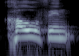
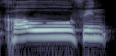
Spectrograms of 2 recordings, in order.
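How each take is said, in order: First: The vowel is cut off with a jerk. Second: The vowel is stretched out long. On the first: "और झटका भी नहीं देना, खौफिन ऐसा भी नहीं करना" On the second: "अब इसको खींचना भी नहीं है, खौफिन ऐसा भी नहीं करना है"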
